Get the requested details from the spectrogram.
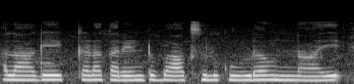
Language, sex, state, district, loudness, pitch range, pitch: Telugu, female, Telangana, Hyderabad, -12 LUFS, 200-210 Hz, 205 Hz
